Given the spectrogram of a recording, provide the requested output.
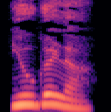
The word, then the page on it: ಯುಗಳ: kannada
